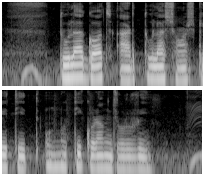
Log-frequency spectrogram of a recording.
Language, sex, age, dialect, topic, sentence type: Bengali, male, 18-24, Rajbangshi, agriculture, statement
